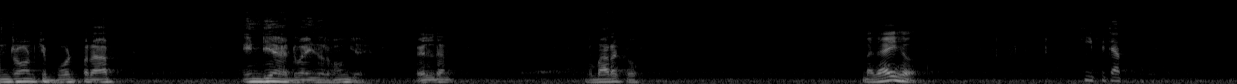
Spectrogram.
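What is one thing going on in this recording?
A man speaks in a low, serious voice close by.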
